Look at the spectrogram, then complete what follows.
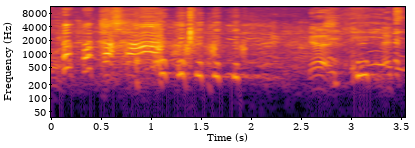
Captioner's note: laughter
